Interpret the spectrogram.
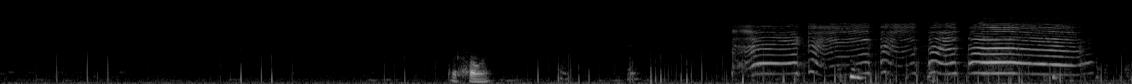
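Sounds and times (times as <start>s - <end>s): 
speech: 4.5s - 5.0s
child crying in high-pitched wails: 7.4s - 11.0s.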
